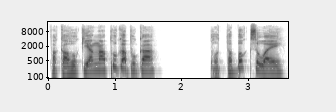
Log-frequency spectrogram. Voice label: "pukapuka", Māori

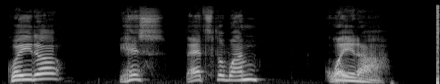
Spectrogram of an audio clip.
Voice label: Koirā!, Māori

